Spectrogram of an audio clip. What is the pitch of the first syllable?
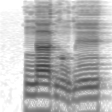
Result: high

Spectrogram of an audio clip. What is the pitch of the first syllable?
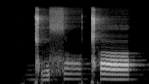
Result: low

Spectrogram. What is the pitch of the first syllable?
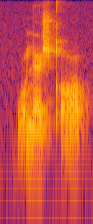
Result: high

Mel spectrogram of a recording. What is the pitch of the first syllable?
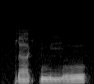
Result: low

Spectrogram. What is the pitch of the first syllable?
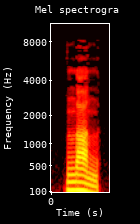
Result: falling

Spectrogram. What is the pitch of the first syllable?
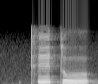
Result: high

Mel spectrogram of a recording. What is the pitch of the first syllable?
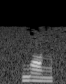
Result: low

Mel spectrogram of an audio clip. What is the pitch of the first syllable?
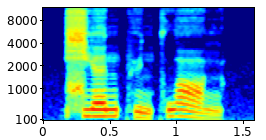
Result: high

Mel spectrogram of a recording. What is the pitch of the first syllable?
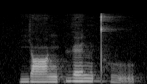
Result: high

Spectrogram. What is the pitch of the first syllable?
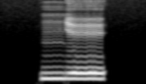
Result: high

